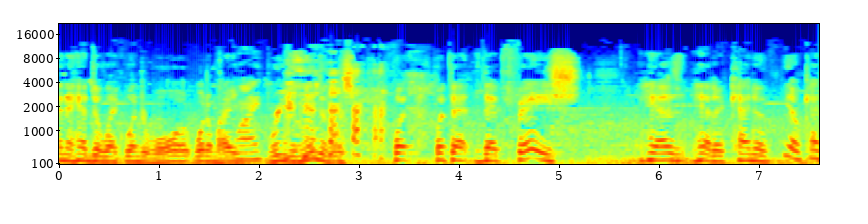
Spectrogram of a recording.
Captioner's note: laughs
